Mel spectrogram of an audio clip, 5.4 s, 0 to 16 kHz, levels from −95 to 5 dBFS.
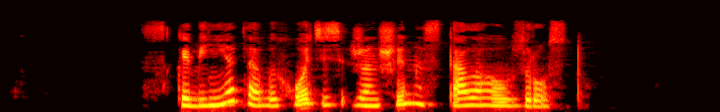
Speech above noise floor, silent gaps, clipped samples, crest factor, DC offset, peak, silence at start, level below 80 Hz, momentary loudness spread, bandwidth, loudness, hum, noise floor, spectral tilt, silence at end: over 66 dB; none; under 0.1%; 20 dB; under 0.1%; -6 dBFS; 1.2 s; -70 dBFS; 7 LU; 8 kHz; -25 LUFS; none; under -90 dBFS; -5 dB/octave; 1.2 s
